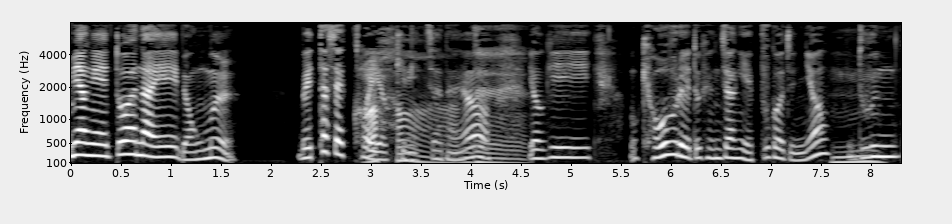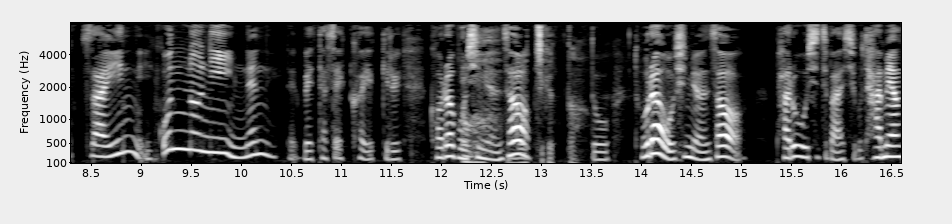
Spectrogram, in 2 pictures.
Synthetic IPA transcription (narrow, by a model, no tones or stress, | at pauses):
mjaŋe̞t͈oɦanae̞mjʌŋmuɭ | me̞tʰas͈e̞kʰʌejʌkk͈iɾiit̚t͡ɕ͈anajojʌɡi | mʌkjʌuɾe̞dokwe̞ŋd͡ʑaŋɦie̞p͈uɡʌdɯɲonuns͈ainḭk͈onːuɲiːnːɯnme̞tʰas͈e̞kʰʌejʌk͈̚iɾɯɭkʌɾʌboɕʰimjʌnsʰʌt͡ɕiɡet̚t͈at͈otoɾaoɕʰimjʌnsʰʌ | paɾooɕʰid͡ʑimaɕʰiɡotamjaŋ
